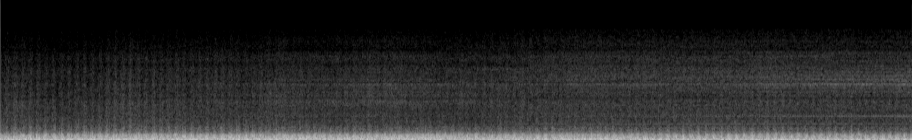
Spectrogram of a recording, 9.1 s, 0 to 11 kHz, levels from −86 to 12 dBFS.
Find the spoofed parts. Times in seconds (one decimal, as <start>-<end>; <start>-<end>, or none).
2.8-4.4; 5.3-6.1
